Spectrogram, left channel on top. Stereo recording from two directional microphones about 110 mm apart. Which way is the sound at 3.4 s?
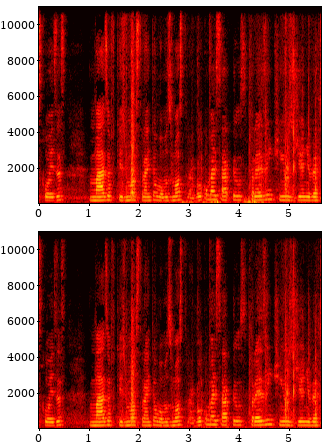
20° right (ahead or behind).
